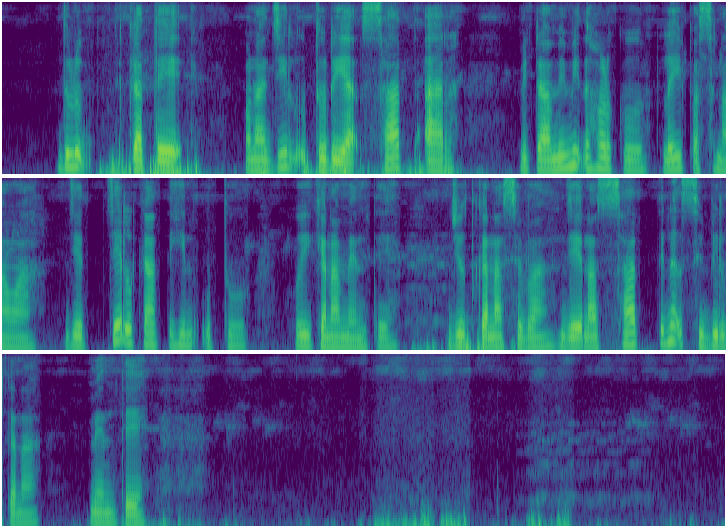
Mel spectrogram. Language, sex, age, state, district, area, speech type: Santali, female, 18-30, West Bengal, Birbhum, rural, spontaneous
